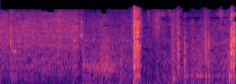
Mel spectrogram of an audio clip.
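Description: Cordless handheld electric whisk running steadily as it beats eggs in a stainless steel bowl. The whirr gives way to a sharp click about a second and a half in, followed by a couple of lighter knocks.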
